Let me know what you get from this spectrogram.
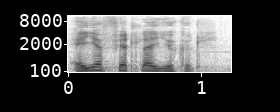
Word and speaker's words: Eyjafjallajökull: That's a hard one. Ending on a tl. – Eyjafjallajökull.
